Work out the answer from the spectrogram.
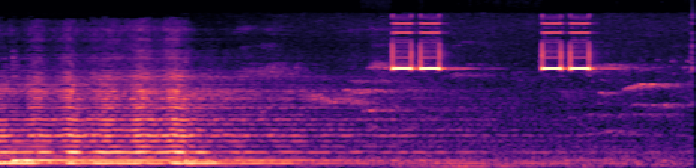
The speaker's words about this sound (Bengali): মোবাইলের অ্যালার্মের আওয়াজে উঠে বসল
